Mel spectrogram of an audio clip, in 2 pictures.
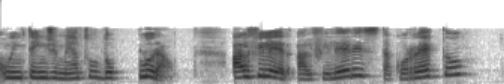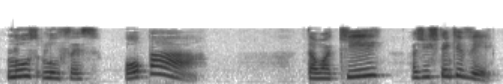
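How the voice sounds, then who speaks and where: A woman's voice: high voice, lo-fi sound. A woman teaching a language class online, explaining grammar exercises patiently and encouraging students, often checking in with short questions. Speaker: Spanish teacher.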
